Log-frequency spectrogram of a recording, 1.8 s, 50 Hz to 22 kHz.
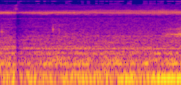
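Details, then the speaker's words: Portable air-conditioning unit run in a van, drawing about 30 amps: loud, steady droning hum with a high whine on top, louder than the Max Air fan on full; loud compressor noise, cause not confirmed. "But yeah, you can hear it. I mean, the Max Air fan on full chat's quieter, but it's not."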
